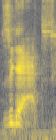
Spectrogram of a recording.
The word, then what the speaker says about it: Zagat: Cornerstone of its local Zagat Zagat like Cat in the Hat okay good to know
